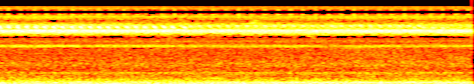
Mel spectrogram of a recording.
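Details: A continuous wash of high-pitched, rapidly pulsing insect trills that holds an even level throughout, with soft low-frequency rumble underneath.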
